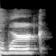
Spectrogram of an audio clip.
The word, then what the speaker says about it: Werq: So work is spelled W-E-R-Q. I know you're thinking W-O-R-K. That sounds like hard work, but no, we're talking about W-E-R-Q.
